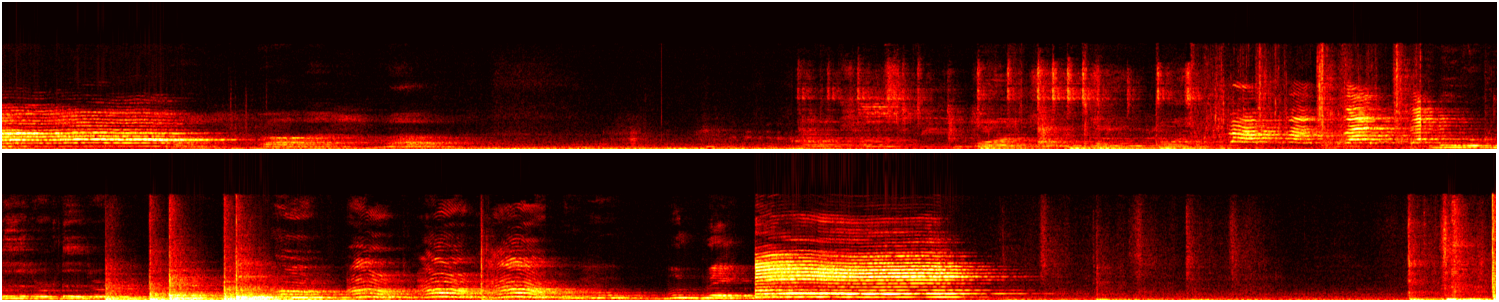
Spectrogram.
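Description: A small girl squeals and babbles in high, sing-song bursts while banging and tapping things around, producing scattered sharp knocks between the loud vocal outbursts.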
